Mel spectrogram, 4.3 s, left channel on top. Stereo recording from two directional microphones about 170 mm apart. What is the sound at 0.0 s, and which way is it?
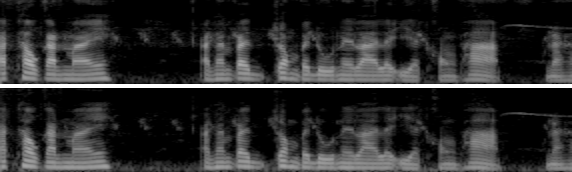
Speech, 35° left (ahead or behind).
